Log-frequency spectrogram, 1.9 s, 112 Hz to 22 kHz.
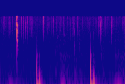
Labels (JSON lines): {"label": "biophony, double pulse", "recorder": "SoundTrap 300"}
